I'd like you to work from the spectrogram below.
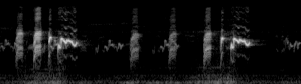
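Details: Sooty-headed bulbul, an active singer in an original recording used as a lure to provoke other bulbuls into singing: short bright chirps followed by a quick warbled whistled phrase, repeated twice within three seconds.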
